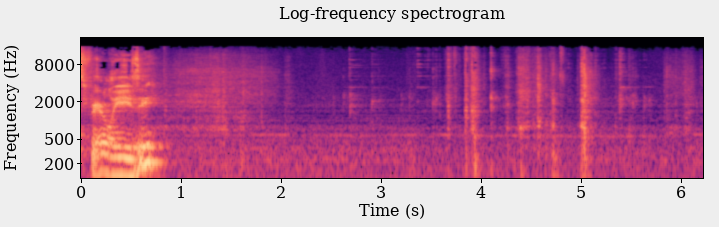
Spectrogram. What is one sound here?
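A pizza cutter crunches through a crisp crust.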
